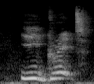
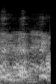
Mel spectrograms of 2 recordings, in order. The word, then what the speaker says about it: Ygritte: Megan has come as, I'm going to say it wrong, Ygritte. – You did it! – I did it, Ygritte.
